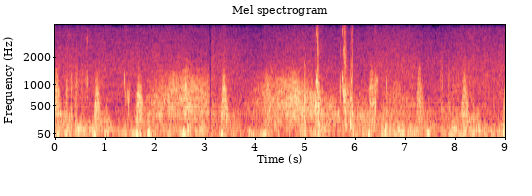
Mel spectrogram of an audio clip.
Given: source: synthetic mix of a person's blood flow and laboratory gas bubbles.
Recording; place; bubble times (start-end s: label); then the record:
Doppler ultrasound of blood flow; subclavian vein
0.62-0.68 s: bubbles
1.36-1.52 s: bubbles
5.18-5.37 s: bubbles
5.65-6.00 s: bubbles
6.37-6.50 s: bubbles
6.59-6.68 s: bubbles
From the record:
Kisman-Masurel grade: 223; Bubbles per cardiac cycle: several, 3 to 8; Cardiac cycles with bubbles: 10 to 50%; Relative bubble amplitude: loud (0.450 to 0.775); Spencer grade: 2 (many but less than half of the cardiac periods contain bubble signals, singularly or in groups); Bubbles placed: anywhere in the cardiac cycle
